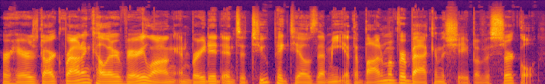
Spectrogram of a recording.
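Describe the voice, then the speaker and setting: Low-voiced man, dry close sound. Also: fast, fairly bright tone, no room sound. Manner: musing, wondering aloud. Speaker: reaction video host. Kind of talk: casual reading aloud with commentary.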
